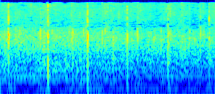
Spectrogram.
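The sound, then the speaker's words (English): A church audience claps in praise, with loud, sharp hand claps in a steady, even rhythm throughout. “Give him one more hand clap of praise tonight if you love him.”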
